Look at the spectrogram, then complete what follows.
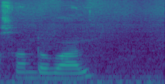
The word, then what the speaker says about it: Sandoval: But just like pronouncing the L Sandoval, not Sandoval, Sandoval, like in the Spanish kind of like talking-ish.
